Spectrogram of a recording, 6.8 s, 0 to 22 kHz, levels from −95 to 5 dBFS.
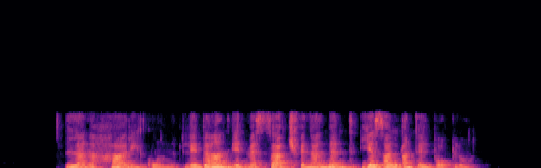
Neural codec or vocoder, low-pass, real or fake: vocoder, 22.05 kHz, 80 mel bands, WaveNeXt; 7.2 kHz; fake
